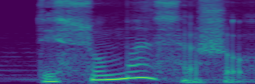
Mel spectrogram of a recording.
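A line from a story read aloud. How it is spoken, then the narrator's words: Quiet. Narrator (Russian): сказала она тихо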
